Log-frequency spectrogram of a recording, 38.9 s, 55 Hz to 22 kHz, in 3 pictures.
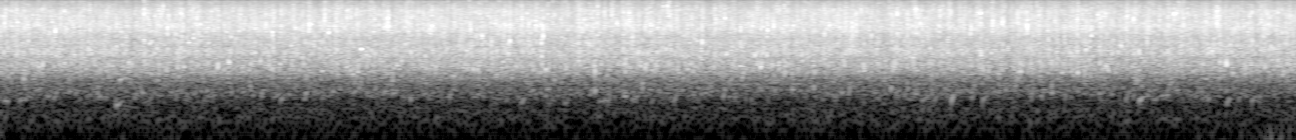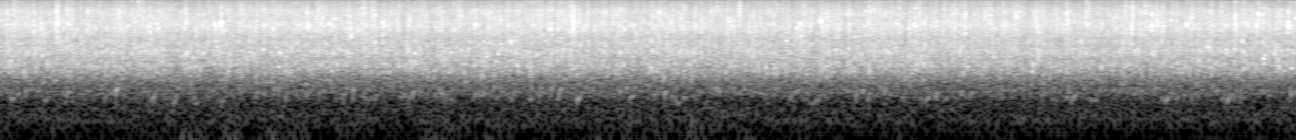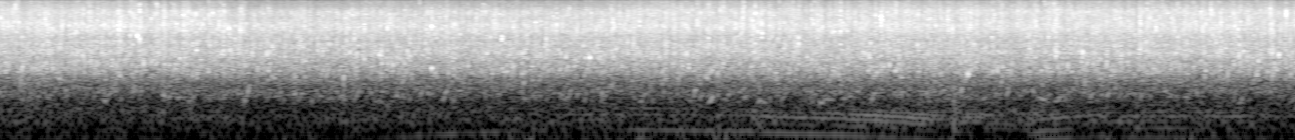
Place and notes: Guanxi Township, Hsinchu County - The sound of water
The sound of water, Binaural recording, Zoom H6+ Soundman OKM II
